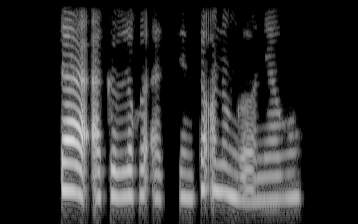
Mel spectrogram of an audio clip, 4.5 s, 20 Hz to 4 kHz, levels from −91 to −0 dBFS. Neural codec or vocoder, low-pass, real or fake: none; 3.6 kHz; real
